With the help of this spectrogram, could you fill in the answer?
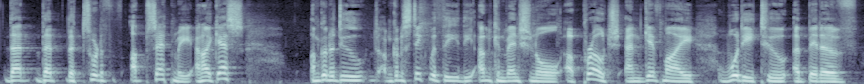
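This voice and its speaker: A man's voice: fairly high pitch, normal speed, a bit bright. A man co-hosting a podcast, chatting casually and enthusiastically about an episode, often breaking off and restarting his thoughts. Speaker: podcast co-host. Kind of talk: casual episode review chat.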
